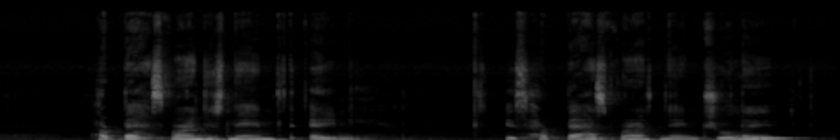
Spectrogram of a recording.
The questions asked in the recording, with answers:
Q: Is her best friend named Julie?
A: No, her best friend is named Amy.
